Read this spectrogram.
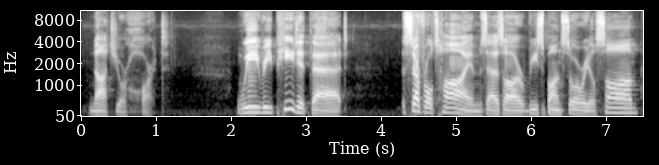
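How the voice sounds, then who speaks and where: Slow, solemn man preaching, widely varied intonation. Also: mid-range voice. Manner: solemn, deliberate, with emphatic pauses and repetition. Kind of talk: liturgical Gospel reading and homily.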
